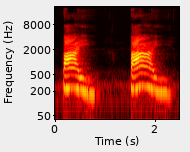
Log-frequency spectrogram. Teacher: O I tem um som mais fraco, o A tem o som mais forte, portanto, é a vogal, e o I, tendo o som mais fraco, é a minha semivogal.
